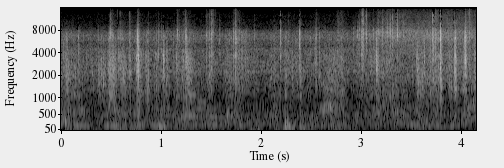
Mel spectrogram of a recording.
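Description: Window-tint film crackling and crinkling as hands press and smooth it against the inside of a windshield: many small irregular clicks and rustles over a faint low hum.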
